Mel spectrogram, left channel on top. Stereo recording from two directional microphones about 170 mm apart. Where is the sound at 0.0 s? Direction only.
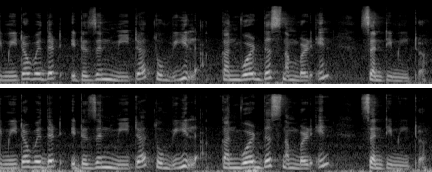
15° right (ahead or behind).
